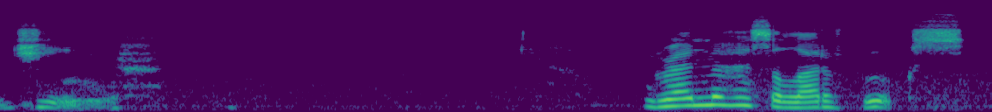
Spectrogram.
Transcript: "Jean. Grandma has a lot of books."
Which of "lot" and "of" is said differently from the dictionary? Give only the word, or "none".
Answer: none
